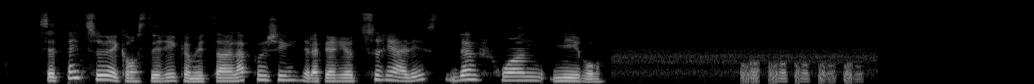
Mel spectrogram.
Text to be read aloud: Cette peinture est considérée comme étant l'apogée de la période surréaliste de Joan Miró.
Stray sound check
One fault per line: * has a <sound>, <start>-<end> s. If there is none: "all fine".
* has a laugh, 7.4-8.7 s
